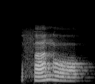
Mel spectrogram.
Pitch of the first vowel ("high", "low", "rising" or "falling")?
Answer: rising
